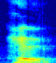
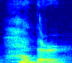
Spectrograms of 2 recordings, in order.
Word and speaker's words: Heather: risa porque yo yo Por ejemplo yo lo pronuncio como heeder porque todo el mundo le dice heeder entonces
